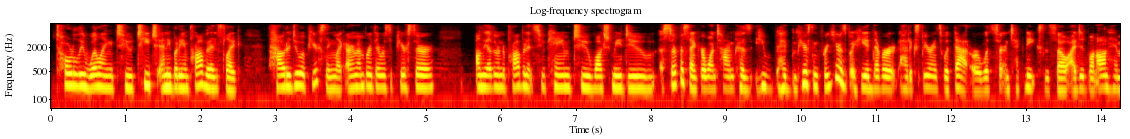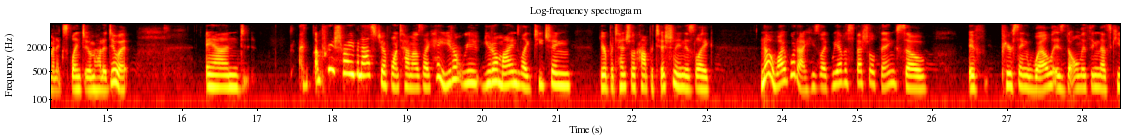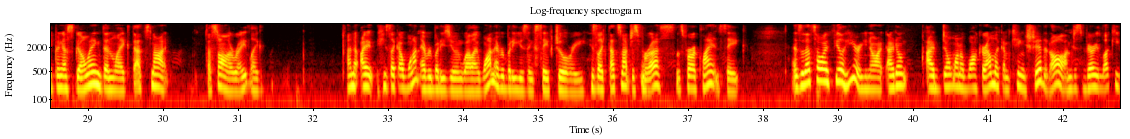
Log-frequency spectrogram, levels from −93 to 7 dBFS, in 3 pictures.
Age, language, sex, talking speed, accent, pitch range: 20-39, English, female, 260 wpm, American, 180-220 Hz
